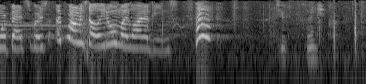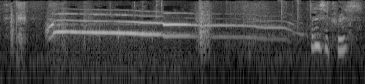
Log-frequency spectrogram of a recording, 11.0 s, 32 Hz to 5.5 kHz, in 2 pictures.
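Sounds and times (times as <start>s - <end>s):
long eerie shrill howl: 0.0s - 2.0s, 6.2s - 10.2s
speech: 0.0s - 3.3s, 4.2s - 5.1s, 10.2s - 10.9s.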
